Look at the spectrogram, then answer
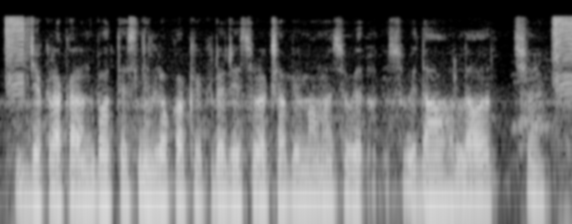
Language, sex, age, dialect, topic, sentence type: Maithili, male, 18-24, Angika, banking, statement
